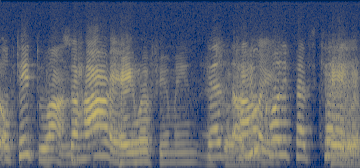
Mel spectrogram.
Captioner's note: chatter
